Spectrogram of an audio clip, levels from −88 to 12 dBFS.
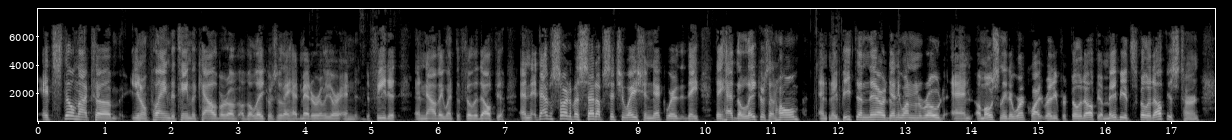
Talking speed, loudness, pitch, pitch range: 235 wpm, -26 LUFS, 135 Hz, 120-155 Hz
